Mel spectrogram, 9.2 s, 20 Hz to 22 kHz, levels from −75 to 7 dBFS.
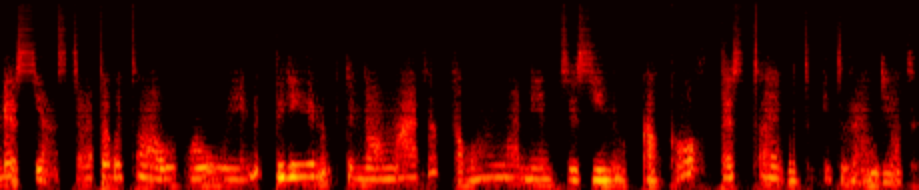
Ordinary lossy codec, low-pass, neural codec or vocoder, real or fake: none; none; codec, 44.1 kHz, 0.9 kbps, DAC; fake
